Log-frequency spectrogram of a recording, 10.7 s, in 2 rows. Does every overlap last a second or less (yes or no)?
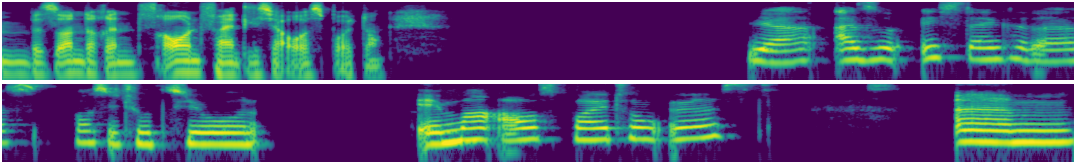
yes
